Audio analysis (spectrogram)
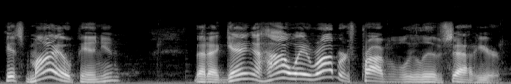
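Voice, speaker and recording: Guy doing a wise old donkey from a folk story, measured n folksy, kinda high. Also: huge pitch swings, fairly bright tone, no room sound, highs cut off, soft background music, exaggerated voice. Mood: pondering.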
